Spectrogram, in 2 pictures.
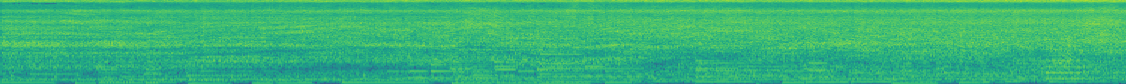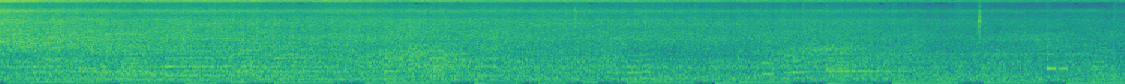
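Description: Background music with a bass line that changes note every half second or so, laid over the steady running of a concrete mixer truck's engine.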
